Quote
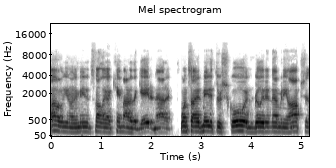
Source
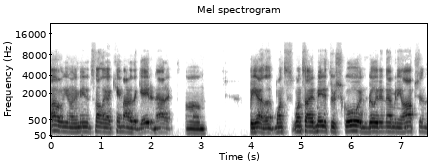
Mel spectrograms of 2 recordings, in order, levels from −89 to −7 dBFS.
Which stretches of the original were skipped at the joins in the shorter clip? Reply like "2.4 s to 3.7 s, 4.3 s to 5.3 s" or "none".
2.5 s to 4.7 s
